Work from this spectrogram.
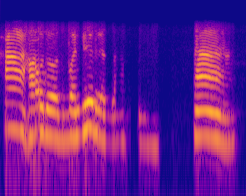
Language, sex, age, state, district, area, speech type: Kannada, female, 60+, Karnataka, Gulbarga, urban, conversation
